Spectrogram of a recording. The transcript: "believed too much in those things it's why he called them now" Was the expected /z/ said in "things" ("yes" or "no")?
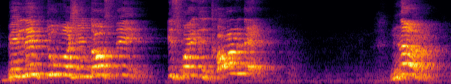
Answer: no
